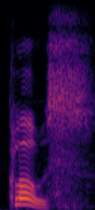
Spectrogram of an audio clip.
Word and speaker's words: close: near e a palavra close. Professor, tá certa essa pronúncia? Close? Som de S? Tá. Porque existe outra palavra que é escrita exatamente igual, que tem som de Z, que é close.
